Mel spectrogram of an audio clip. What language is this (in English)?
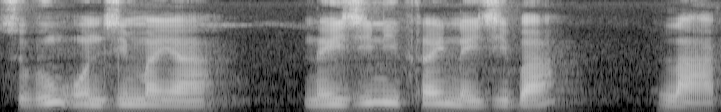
Bodo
